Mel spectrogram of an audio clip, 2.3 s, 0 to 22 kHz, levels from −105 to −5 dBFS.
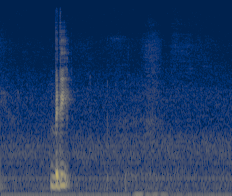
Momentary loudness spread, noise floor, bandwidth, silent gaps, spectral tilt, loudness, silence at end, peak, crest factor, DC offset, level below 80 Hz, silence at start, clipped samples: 26 LU; -66 dBFS; 17.5 kHz; none; -5 dB/octave; -41 LUFS; 0.75 s; -22 dBFS; 26 dB; under 0.1%; -66 dBFS; 0.5 s; under 0.1%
